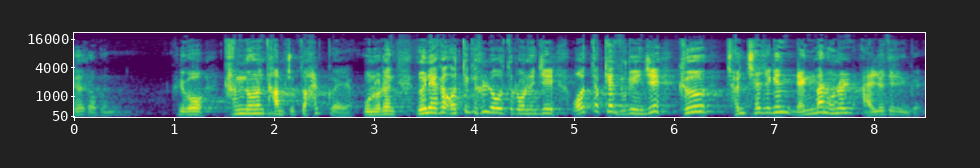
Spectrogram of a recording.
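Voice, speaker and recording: Korean pastor preaching in a reverberant sanctuary. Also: male voice, high-pitched. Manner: dramatic, acts out quoted cries in loud bursts, asks the congregation questions. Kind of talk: Sunday sermon. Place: church sanctuary.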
